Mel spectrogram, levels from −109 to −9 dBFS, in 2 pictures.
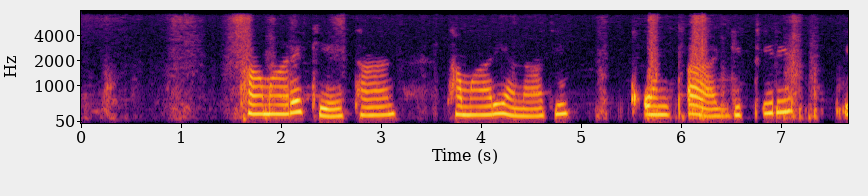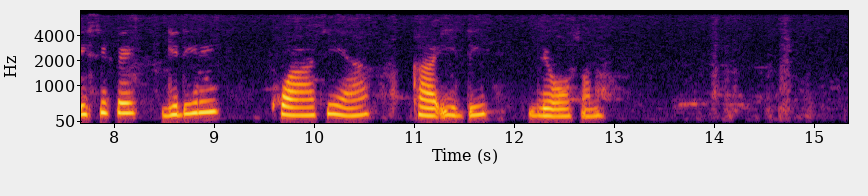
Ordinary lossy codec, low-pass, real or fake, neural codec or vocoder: Opus, 64 kbps; 7.2 kHz; real; none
